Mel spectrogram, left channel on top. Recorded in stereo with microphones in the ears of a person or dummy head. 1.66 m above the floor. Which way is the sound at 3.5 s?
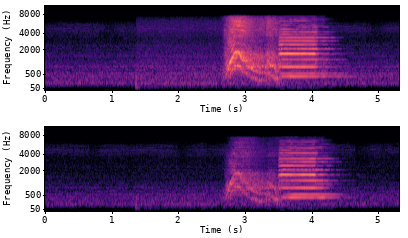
15° left (ahead or behind).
